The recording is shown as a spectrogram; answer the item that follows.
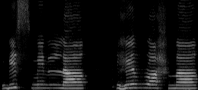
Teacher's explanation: हिर पहली रॉ बारीक, रह दूसरी रॉ मोटी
